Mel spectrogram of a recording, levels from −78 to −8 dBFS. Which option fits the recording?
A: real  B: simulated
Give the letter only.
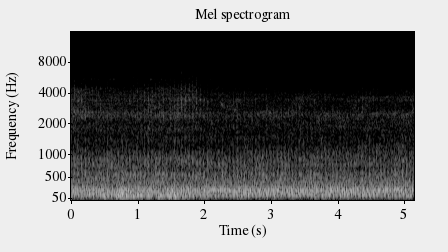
B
